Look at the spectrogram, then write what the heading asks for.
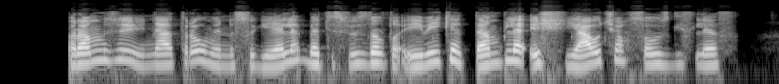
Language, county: Lithuanian, Kaunas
